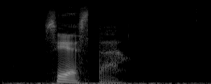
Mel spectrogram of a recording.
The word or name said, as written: siesta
